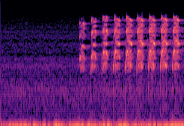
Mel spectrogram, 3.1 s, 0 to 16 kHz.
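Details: Osprey alarm calls from a perched female at a Loch Arkaig nest, 5 August 2022, reacting to an intruding osprey: a fast series of about nine shrill, piping notes starting after a second of low background noise.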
